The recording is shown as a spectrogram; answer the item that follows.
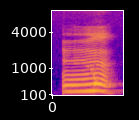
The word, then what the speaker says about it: mon: For example, mon. It ends with a silent N.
